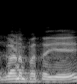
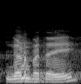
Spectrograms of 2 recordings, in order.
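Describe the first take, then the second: No difference in how they are said.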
